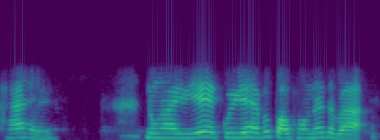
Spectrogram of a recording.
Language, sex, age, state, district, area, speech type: Manipuri, female, 18-30, Manipur, Senapati, rural, conversation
